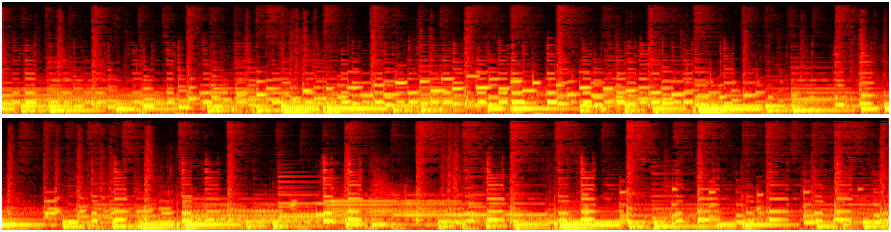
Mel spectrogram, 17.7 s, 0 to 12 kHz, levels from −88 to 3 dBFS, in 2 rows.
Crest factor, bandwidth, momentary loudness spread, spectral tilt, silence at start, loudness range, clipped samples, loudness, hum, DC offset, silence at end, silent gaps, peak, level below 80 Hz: 16 dB; 11 kHz; 5 LU; -9 dB/octave; 0 s; 2 LU; under 0.1%; -23 LUFS; none; under 0.1%; 0 s; none; -6 dBFS; -32 dBFS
